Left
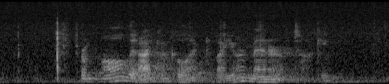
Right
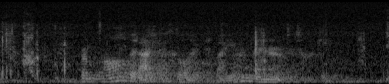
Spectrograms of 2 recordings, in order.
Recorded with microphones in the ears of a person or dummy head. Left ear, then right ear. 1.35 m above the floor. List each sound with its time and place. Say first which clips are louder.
0.8 s a man speaking: left 5 dB; 85° left, 4.5 m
